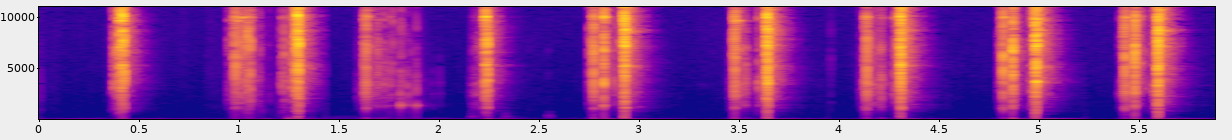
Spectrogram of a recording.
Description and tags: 9mm Pistol Quick Load
9mm Taurus Pistol Various Quick Loaded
